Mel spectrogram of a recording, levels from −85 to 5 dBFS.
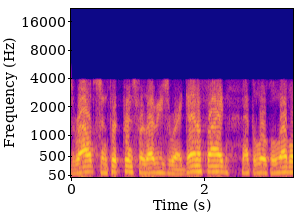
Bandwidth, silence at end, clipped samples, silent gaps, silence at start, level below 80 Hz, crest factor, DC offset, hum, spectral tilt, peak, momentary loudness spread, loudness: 4 kHz; 0 s; 2%; none; 0 s; -32 dBFS; 8 dB; under 0.1%; none; -11 dB/octave; 0 dBFS; 5 LU; -8 LUFS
